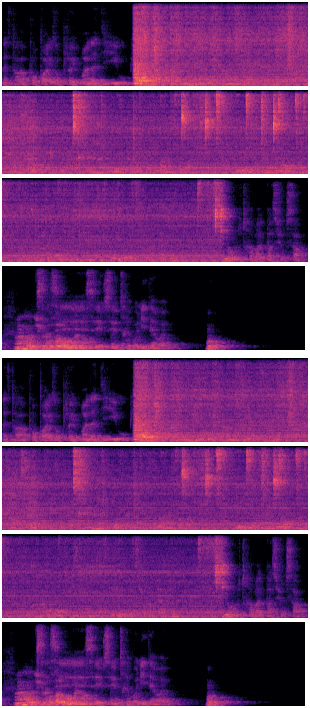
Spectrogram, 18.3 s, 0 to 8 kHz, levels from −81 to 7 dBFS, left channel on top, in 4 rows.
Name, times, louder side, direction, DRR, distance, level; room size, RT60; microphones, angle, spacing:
voice 1, 0.0-9.1 9.5-16.2, equal, 50° right, -1 dB, 0.6 m, -35 dB
sound 1, 2.0-12.5, left 3 dB, 45° left, 0.5 m, -27 dB
voice 2, 13.9-15.1 16.8-16.9, equal, 5° right, -6 dB, 0.4 m, -26 dB
2.5 x 2.3 x 2.3 m, 0.82 s
head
